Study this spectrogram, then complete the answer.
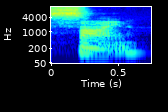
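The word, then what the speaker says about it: sine: let's start here um this you pronounce sign and F is going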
